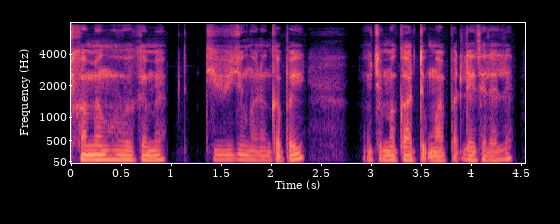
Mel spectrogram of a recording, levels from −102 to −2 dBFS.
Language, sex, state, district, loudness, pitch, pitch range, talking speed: Wancho, male, Arunachal Pradesh, Longding, -26 LUFS, 95 Hz, 90-100 Hz, 290 wpm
